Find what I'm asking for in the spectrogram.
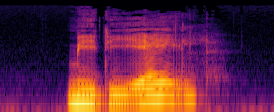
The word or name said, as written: medial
